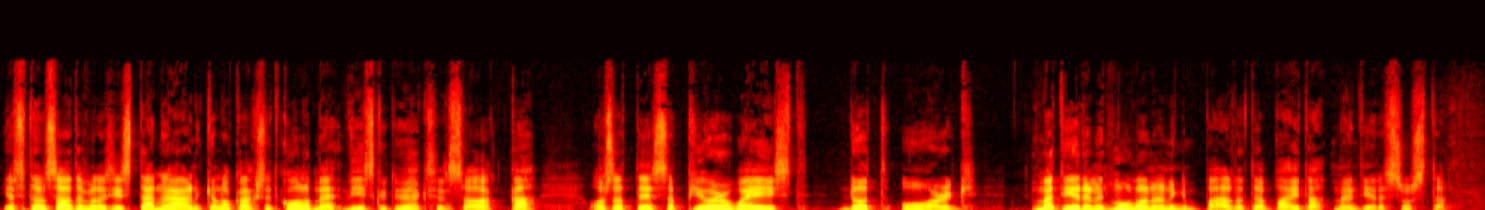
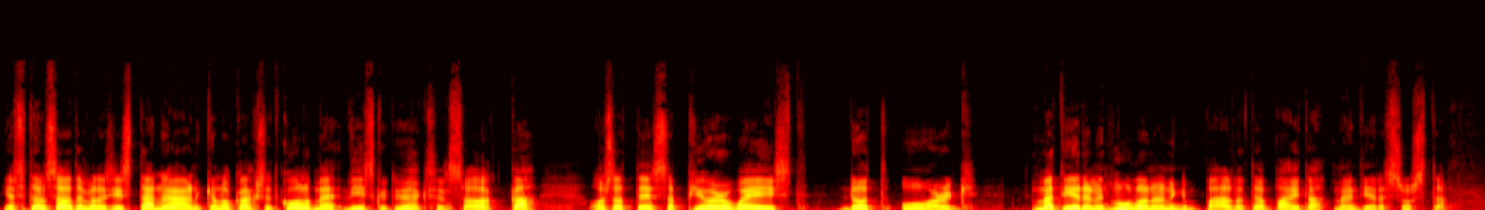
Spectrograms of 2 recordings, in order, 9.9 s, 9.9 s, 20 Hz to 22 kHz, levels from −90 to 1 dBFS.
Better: first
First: none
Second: muffled; slightly; fading above 3 kHz

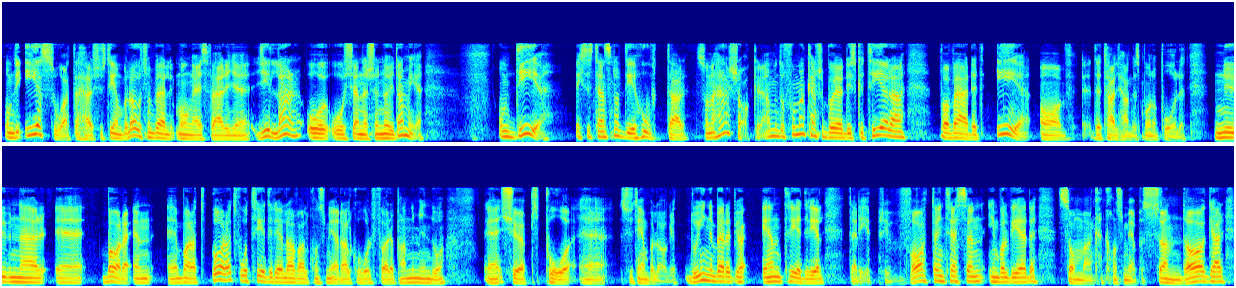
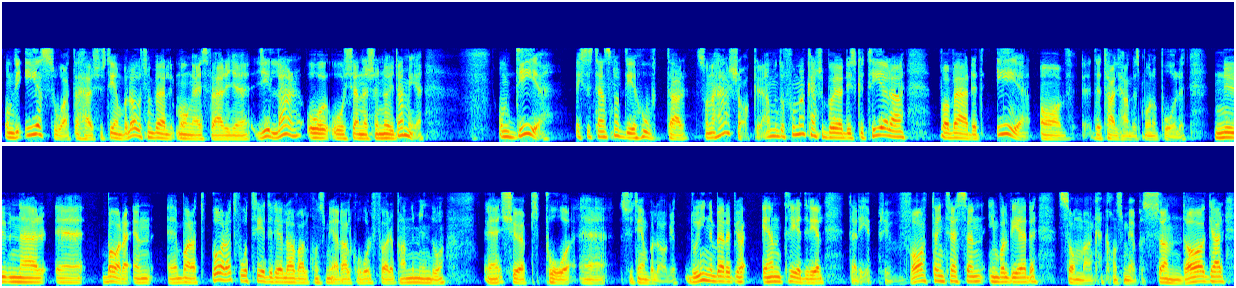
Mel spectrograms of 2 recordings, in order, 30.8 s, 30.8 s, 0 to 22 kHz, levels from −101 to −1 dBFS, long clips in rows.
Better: first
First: garbled, watery; slightly; nothing above 6.5 kHz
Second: garbled, watery; badly; nothing above 5.5 kHz

